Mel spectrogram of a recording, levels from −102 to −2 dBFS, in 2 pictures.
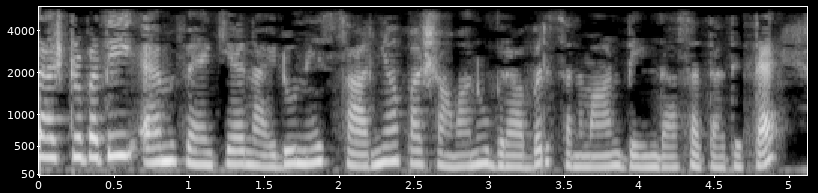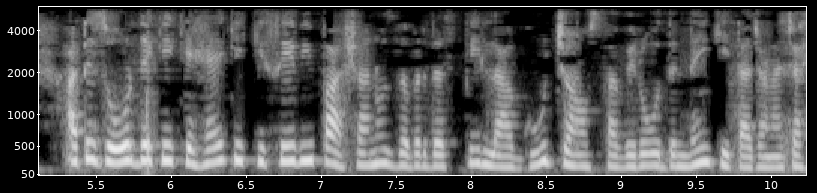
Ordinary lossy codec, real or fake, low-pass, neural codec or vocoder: AAC, 32 kbps; real; 5.4 kHz; none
